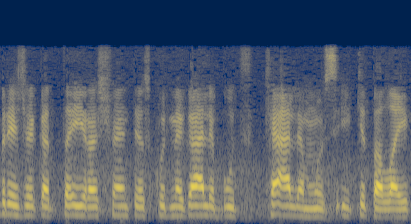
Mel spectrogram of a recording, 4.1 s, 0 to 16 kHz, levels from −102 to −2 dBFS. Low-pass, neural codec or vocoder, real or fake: 7.2 kHz; none; real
